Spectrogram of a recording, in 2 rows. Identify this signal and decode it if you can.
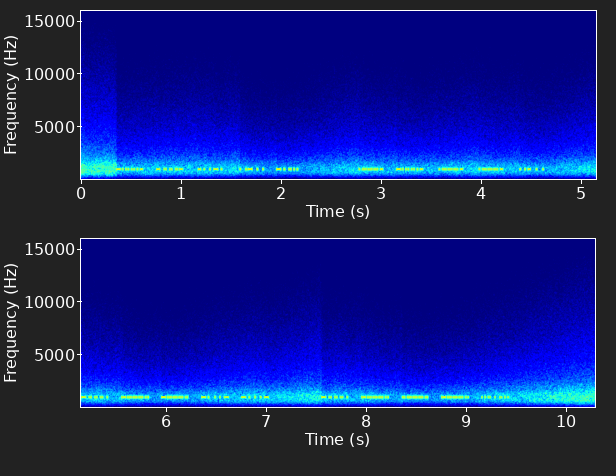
Hellschreiber (Feld-Hell, 122.5 baud), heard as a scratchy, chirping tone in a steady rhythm, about 980 Hz, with radio static and a narrow filter. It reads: DA4TK 9D99Y P5BWH P585X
